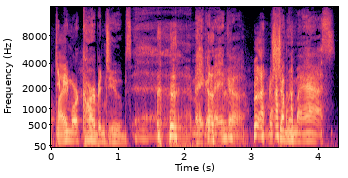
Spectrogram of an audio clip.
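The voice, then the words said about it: Raspy robotic smoker voice. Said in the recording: “sounds like he's been smoking for 50 years as a robot ... that was my impression”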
